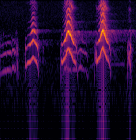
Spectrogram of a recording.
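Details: Little owl giving short, arched, mewing calls that rise and fall, three clear notes with fainter ones at the start and end, in a quiet background.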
